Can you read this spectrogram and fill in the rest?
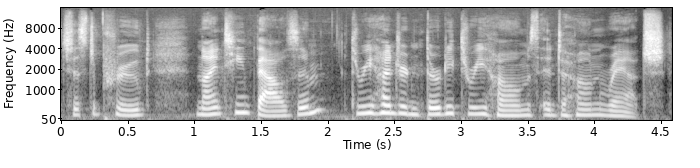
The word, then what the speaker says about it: Tejon: Tejon, T-E-J-O-N Ranch. Tejon Ranch.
